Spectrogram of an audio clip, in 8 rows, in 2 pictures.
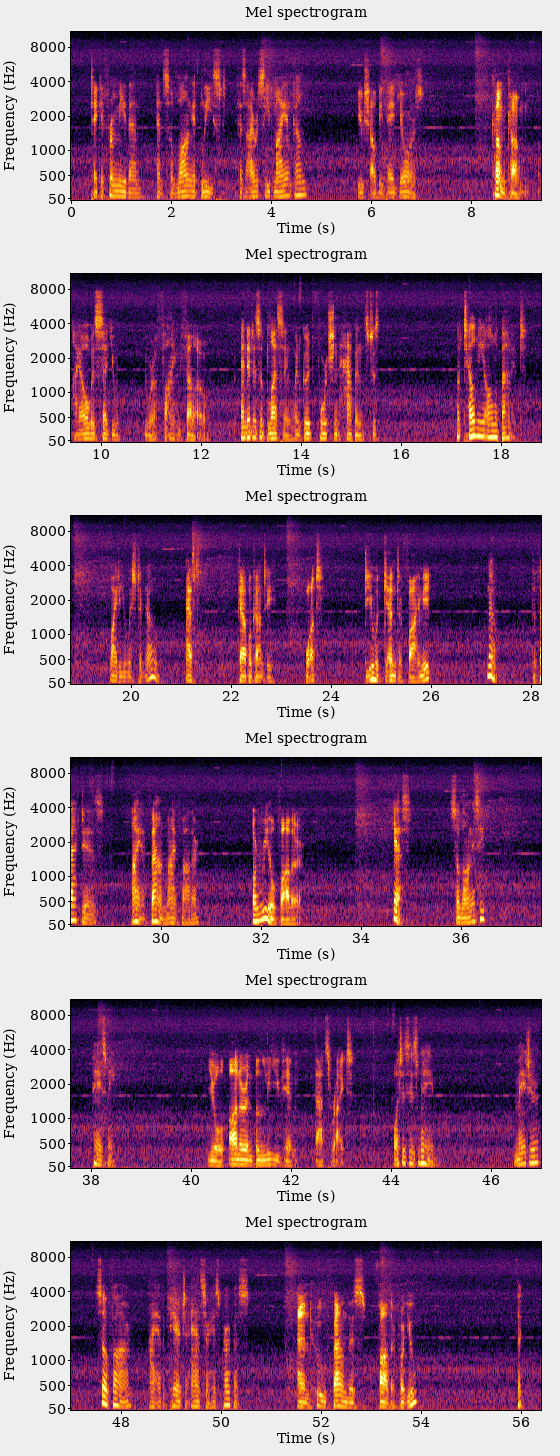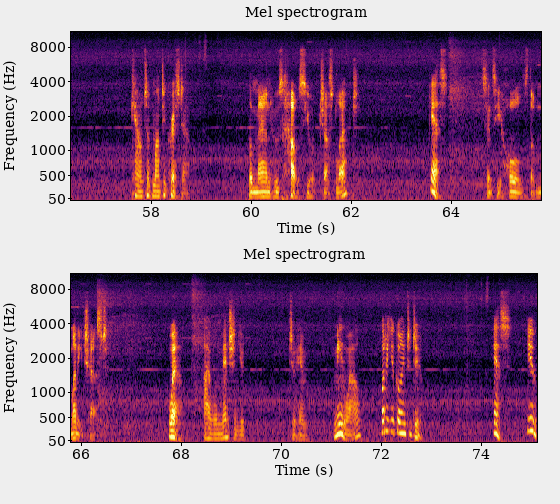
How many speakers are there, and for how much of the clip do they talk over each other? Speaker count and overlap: one, no overlap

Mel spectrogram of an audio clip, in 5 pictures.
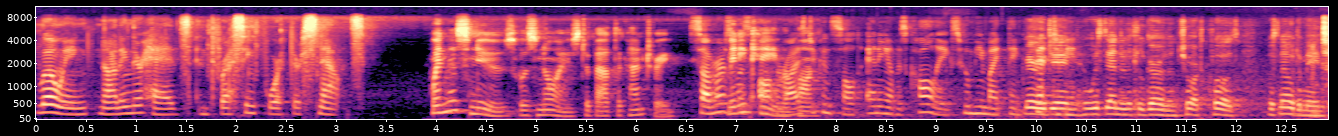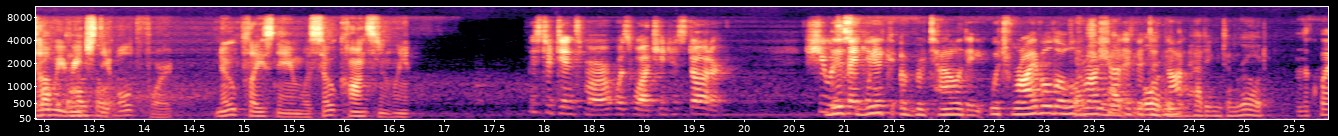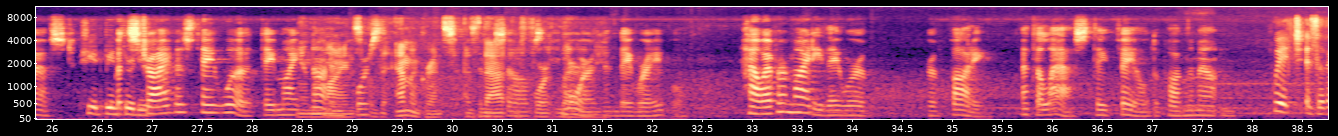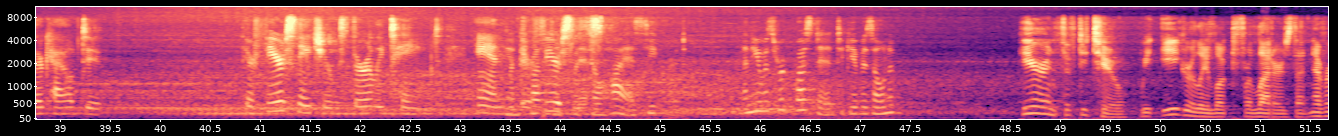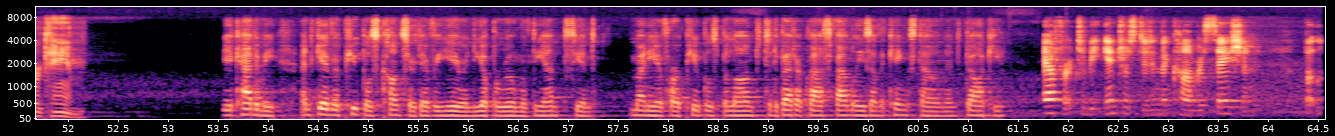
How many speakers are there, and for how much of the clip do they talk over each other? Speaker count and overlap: seven, about 16%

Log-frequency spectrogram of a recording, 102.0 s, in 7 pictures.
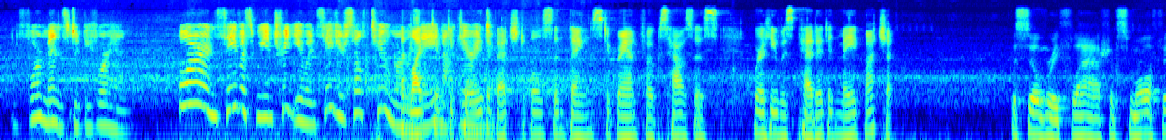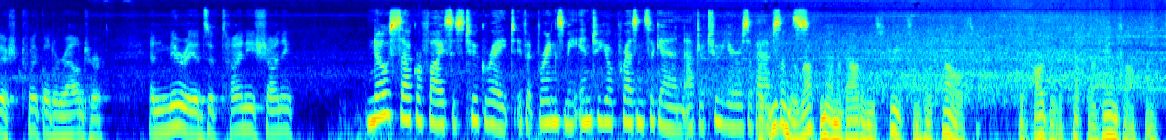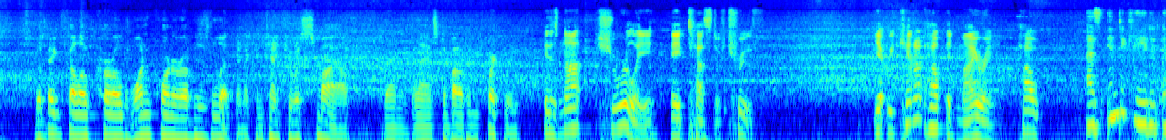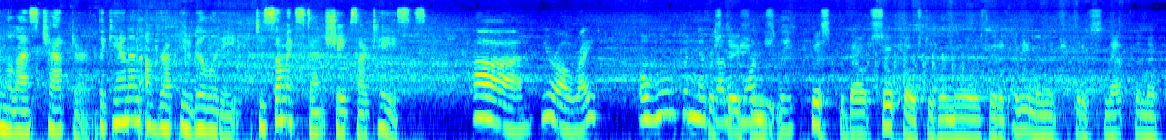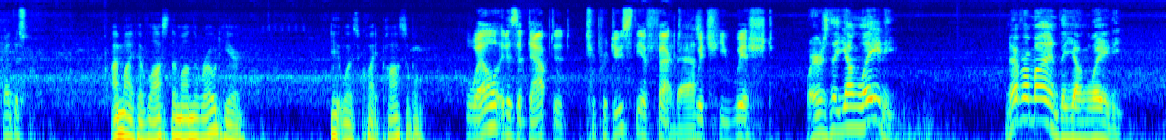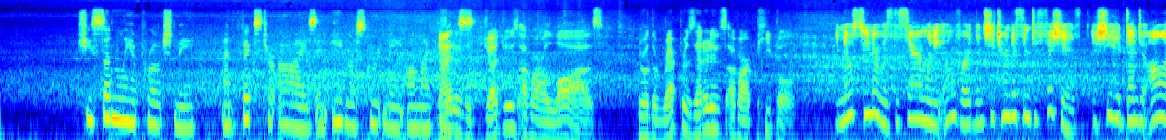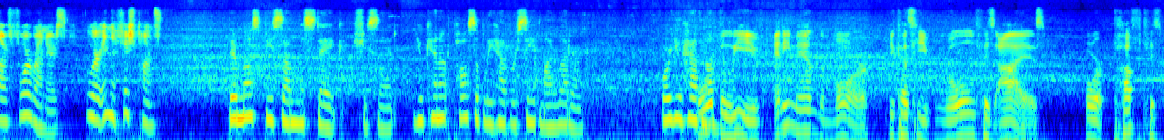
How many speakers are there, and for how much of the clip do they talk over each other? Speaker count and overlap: nine, about 6%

